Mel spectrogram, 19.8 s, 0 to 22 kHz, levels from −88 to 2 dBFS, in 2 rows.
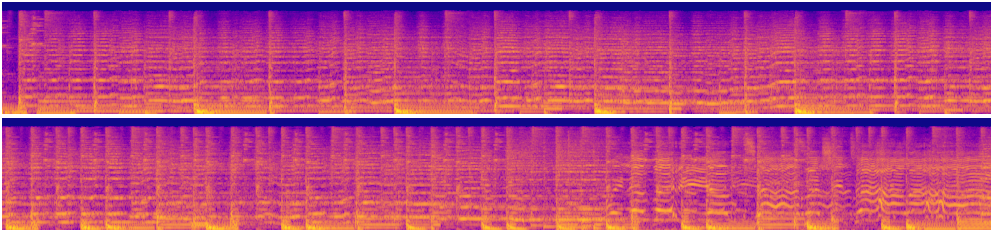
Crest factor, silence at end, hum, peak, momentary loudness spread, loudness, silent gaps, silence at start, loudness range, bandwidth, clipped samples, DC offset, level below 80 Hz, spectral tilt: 16 dB; 0 s; none; 0 dBFS; 6 LU; -16 LUFS; none; 0 s; 3 LU; 16 kHz; under 0.1%; under 0.1%; -24 dBFS; -4.5 dB/octave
